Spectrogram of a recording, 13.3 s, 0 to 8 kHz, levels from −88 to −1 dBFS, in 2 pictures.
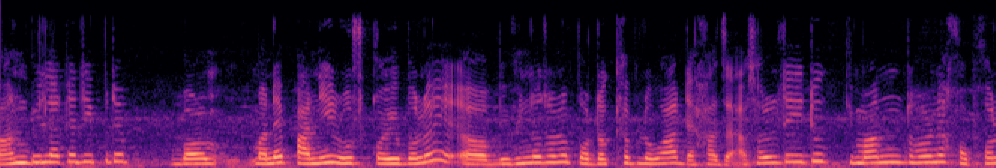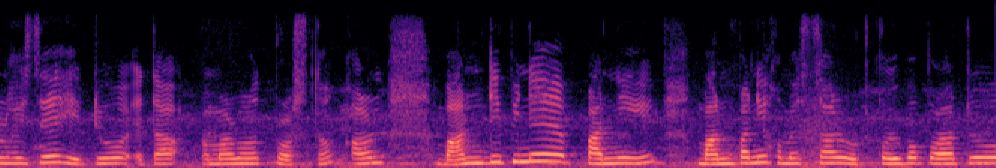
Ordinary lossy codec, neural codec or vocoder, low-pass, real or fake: none; none; 7.2 kHz; real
